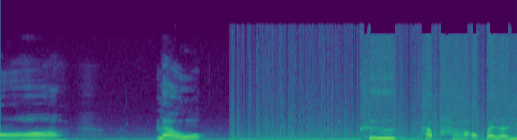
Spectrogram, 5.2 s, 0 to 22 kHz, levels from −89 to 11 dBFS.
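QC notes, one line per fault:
2.30 to 5.17 s, low bit depth without dither: gritty, signal-following distortion about 15 dB below the speech, likely from undithered truncation to roughly 5 bits.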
